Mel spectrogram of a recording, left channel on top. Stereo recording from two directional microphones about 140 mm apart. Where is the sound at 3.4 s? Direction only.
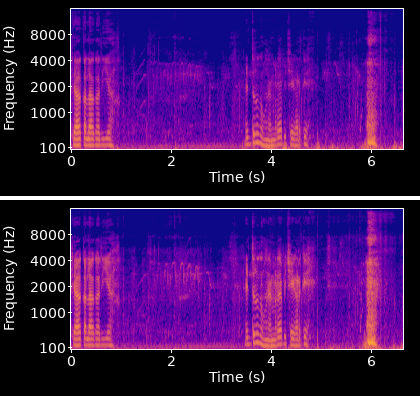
45° left (ahead or behind).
